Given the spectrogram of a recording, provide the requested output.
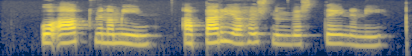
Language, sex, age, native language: Icelandic, female, 12, Icelandic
